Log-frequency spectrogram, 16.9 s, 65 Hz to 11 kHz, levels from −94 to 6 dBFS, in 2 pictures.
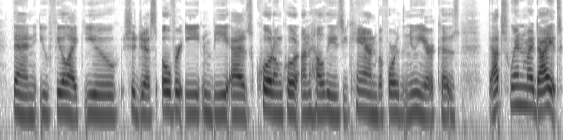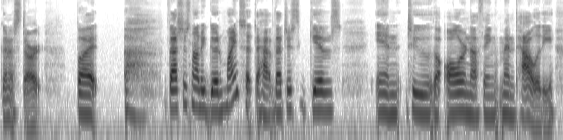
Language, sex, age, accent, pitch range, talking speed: English, female, 20-39, American, 170-200 Hz, 160 wpm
